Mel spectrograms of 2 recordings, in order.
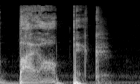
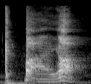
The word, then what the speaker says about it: biopic: This November, watch the biopic. – You're putting the stress on two of the syllables. Just need one of them. – Biopic.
